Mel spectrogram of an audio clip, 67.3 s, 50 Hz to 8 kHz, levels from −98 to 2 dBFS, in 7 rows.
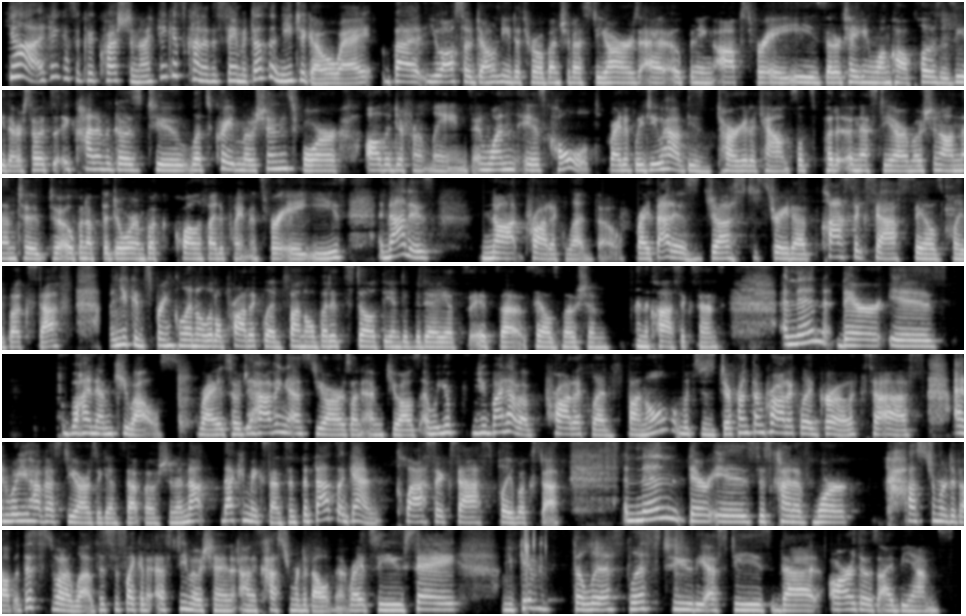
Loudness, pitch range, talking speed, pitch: -20 LUFS, 180-220 Hz, 200 wpm, 195 Hz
